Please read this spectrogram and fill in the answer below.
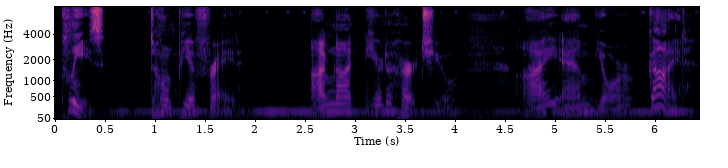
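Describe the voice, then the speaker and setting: An actor playing a gentle male guide who leads souls to the afterworld, speaking softly and hesitantly to reassure. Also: mid-range voice, slow, background noise, natural voice. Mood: reassuring. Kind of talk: horror audio roleplay.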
